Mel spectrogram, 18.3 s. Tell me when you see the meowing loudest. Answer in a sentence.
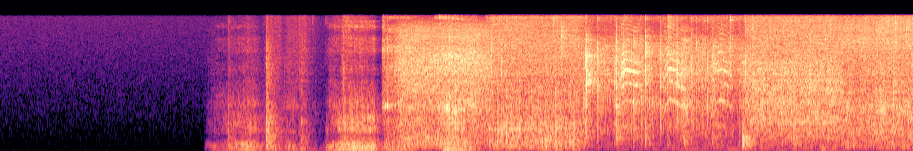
The volume of the meowing peaks at 13 seconds.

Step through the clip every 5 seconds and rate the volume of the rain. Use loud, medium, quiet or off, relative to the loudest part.
off, loud, loud, loud.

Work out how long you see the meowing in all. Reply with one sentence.
The meowing can be heard for 2 seconds in total.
